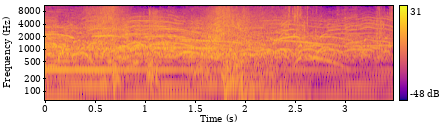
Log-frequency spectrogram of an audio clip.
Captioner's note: cheers; crash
